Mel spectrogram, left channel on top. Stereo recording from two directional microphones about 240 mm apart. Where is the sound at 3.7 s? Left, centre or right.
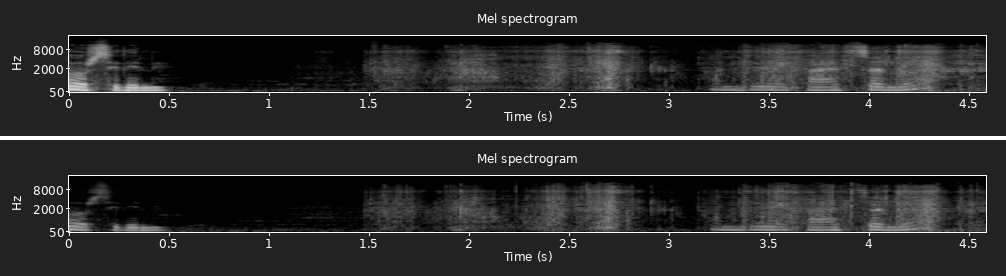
Centre.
